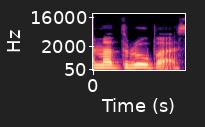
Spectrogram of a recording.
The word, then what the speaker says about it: madruba: Is it madruba? – Yeah, so madruba.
